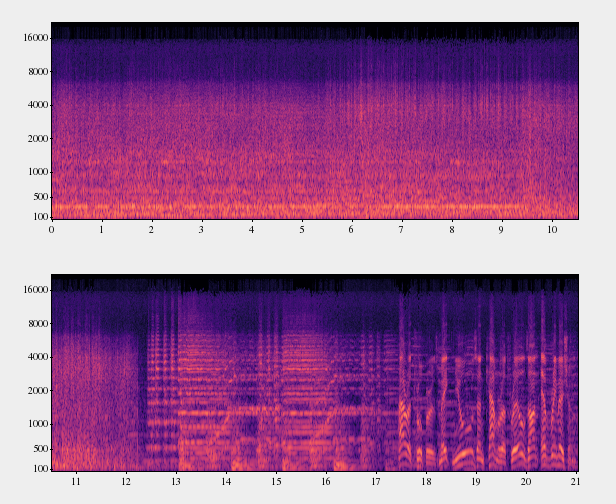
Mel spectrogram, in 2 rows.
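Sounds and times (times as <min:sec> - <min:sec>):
held drone: 0:00.0 - 0:17.9
aircraft engine roar: 0:00.0 - 0:21.0
orchestral music: 0:12.0 - 0:21.0.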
